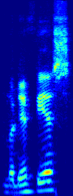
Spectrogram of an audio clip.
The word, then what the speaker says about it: Modiphius: How do you pronounce their name? Modiphius.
